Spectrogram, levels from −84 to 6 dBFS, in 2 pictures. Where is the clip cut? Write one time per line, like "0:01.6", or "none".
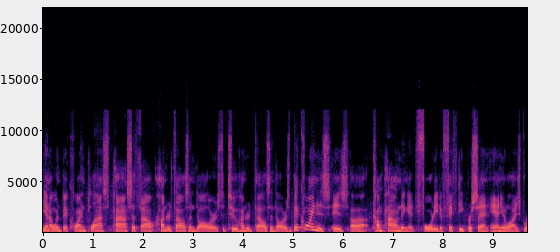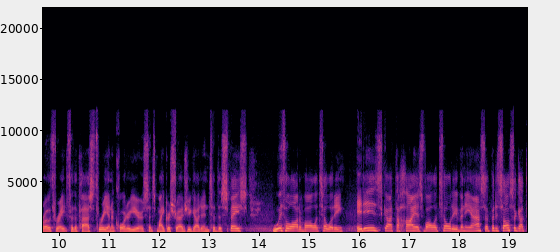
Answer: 0:04.9
0:15.8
